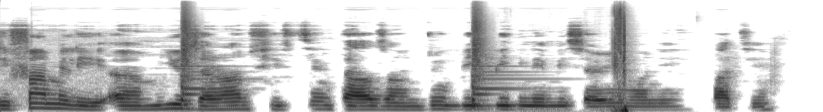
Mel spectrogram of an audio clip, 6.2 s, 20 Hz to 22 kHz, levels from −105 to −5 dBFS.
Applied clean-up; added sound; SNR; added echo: classical method Wiener filter.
